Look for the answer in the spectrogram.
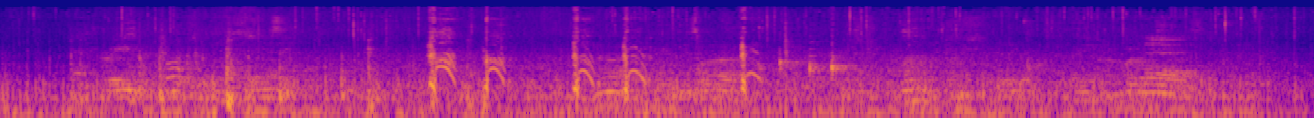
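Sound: man coughing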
